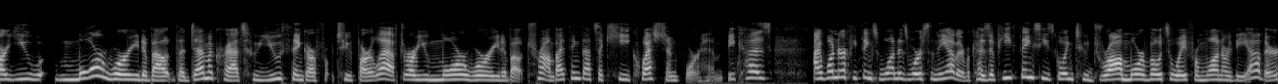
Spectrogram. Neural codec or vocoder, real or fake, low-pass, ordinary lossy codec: none; real; 7.2 kHz; MP3, 48 kbps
